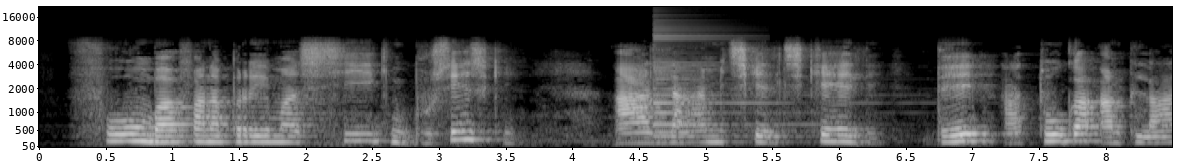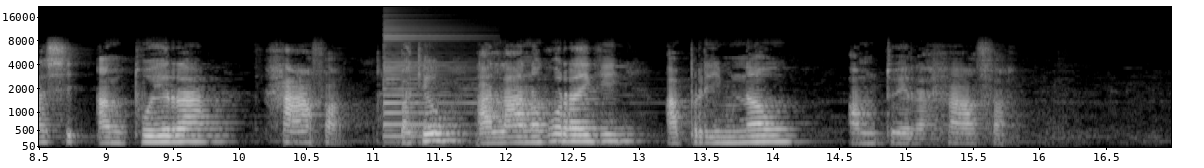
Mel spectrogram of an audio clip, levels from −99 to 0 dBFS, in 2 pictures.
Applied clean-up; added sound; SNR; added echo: none; Keyboard (musical); 14 dB; none.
